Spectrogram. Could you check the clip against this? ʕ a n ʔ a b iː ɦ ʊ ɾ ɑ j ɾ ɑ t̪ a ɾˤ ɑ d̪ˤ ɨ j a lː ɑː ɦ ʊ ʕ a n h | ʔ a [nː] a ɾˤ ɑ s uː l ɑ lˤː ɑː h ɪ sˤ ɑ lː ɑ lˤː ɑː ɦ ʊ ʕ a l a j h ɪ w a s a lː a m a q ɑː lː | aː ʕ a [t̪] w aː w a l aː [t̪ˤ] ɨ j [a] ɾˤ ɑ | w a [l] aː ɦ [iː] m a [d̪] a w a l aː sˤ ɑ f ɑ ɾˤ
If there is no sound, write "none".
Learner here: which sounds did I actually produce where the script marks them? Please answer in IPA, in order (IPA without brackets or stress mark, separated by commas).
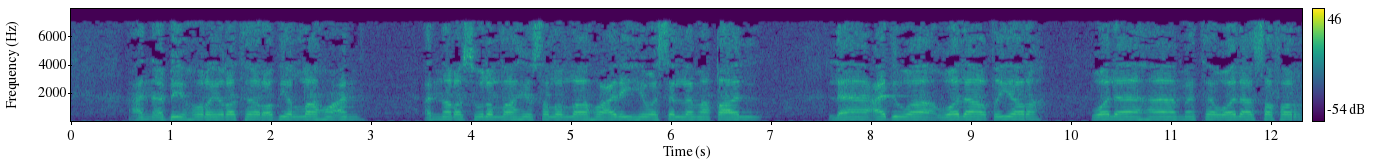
nː, d̪, t̪ˤ, ɑ, l, aː, t̪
